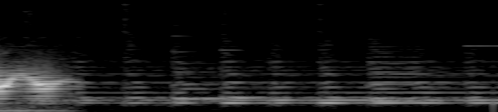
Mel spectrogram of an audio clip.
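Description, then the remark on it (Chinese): A cartoon boing jump effect as a flea contestant leaps high in a jumping contest: a quick twangy attack followed by a wobbling, springy tone that rings on and slowly fades over a couple of seconds, with no voices. “哇塞，我跳的真高！”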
